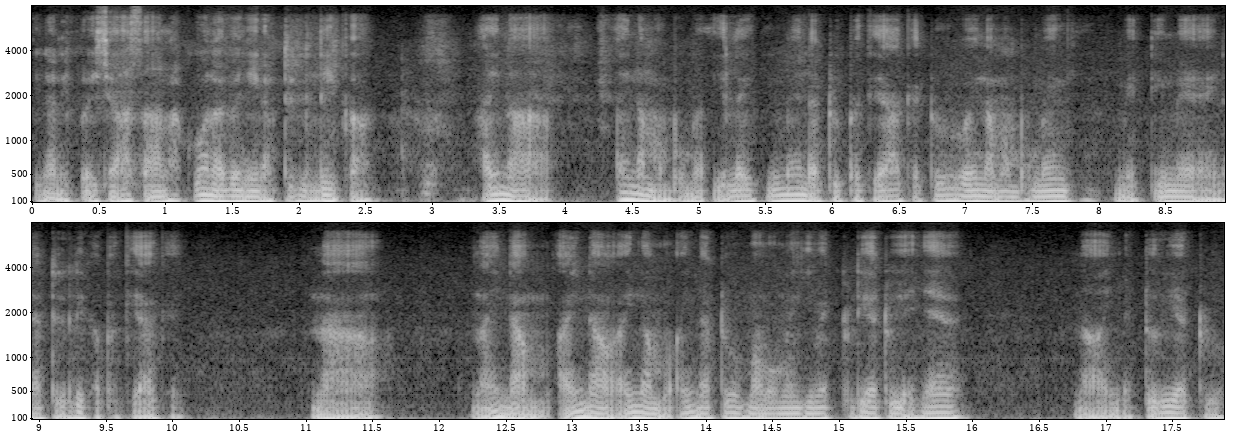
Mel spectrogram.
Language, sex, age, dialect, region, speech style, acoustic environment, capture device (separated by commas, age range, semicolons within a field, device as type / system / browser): Swahili, male, 25-34, Kenya - Nairobi Sheng-influenced, Kenya, relaxed, silence, mobile / Linux / Chrome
